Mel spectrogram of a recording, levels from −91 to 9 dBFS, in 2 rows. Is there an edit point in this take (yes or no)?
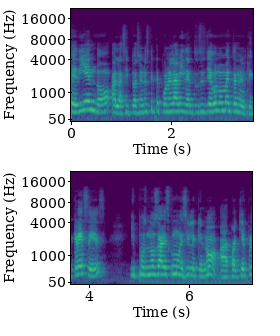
no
